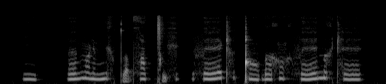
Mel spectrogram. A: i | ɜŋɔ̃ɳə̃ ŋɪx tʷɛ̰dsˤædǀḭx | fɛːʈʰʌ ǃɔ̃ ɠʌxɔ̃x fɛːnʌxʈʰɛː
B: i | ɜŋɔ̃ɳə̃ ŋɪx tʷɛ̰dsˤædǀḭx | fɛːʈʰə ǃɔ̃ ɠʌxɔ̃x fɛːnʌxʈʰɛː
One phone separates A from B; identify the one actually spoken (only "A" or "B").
B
